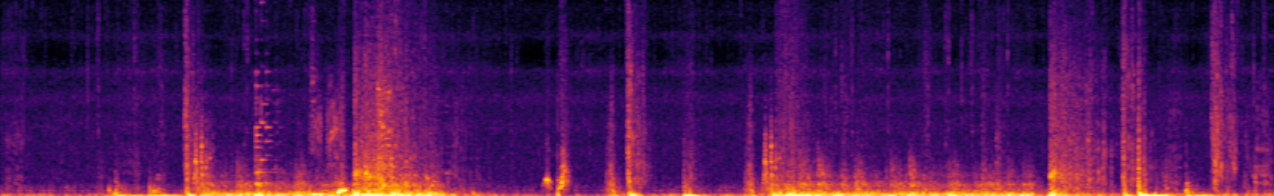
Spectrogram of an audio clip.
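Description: A heavy boulder rolls and rumbles along.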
